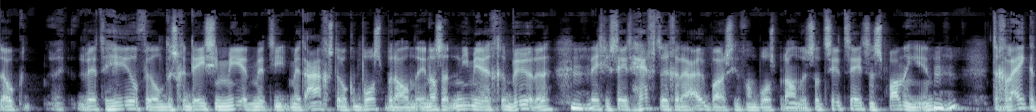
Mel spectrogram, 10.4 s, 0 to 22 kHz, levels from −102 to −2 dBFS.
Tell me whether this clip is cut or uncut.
uncut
